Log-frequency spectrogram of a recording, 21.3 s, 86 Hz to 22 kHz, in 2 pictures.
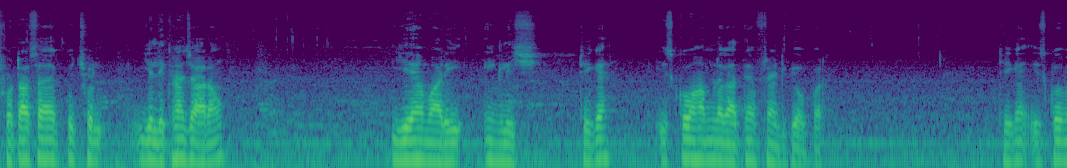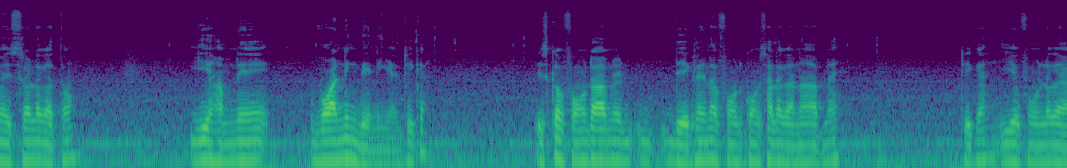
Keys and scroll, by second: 0.0-0.2 typing, 1.4 v, 1.9 super+-, 2.0 super+-, 2.2 super+-, 2.7 typing, 8.2-9.5 typing, 14.6 typing.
